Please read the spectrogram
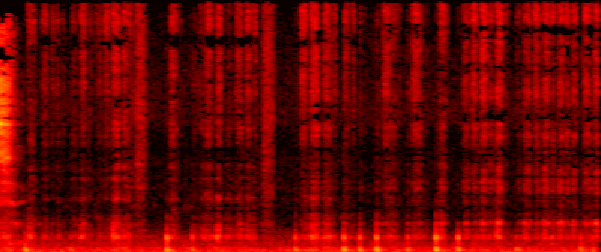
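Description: Pencil writing on lined notebook paper: faint scratching strokes broken by short ticks at uneven intervals as the letters are formed.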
